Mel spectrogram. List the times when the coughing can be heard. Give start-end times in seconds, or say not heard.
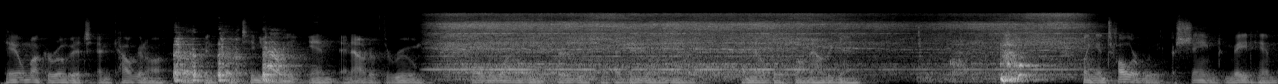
1.7-2.9, 9.2-10.3.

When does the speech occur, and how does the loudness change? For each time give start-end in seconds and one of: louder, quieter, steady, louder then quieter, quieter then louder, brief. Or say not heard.
0.0-8.7 steady
10.8-12.7 brief.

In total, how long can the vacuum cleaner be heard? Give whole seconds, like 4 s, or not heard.
7 s.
